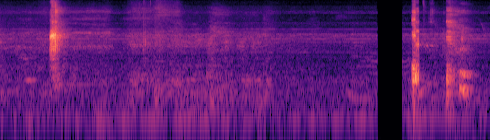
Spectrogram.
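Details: Young sick child coughing since the previous night: three short, sharp coughs with faint music in the background.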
